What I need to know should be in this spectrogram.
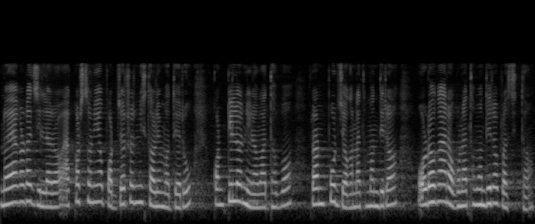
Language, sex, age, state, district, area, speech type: Odia, female, 18-30, Odisha, Nayagarh, rural, spontaneous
